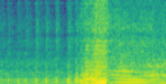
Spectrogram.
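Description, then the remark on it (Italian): A motorcycle engine chugs with quick rhythmic pulses, then revs sharply upward into a loud, sustained whine, with no one talking. “Ma perché la moto poi?”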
